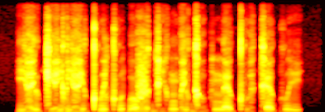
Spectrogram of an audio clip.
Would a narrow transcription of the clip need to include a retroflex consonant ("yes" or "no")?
no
